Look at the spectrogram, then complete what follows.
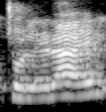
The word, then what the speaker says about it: cholerae: Exacto, Cholerae, la pronunciación correcta.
